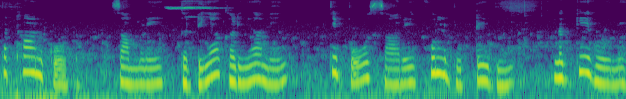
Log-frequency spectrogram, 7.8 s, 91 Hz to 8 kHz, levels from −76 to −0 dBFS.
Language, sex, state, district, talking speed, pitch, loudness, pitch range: Punjabi, female, Punjab, Pathankot, 105 wpm, 195 Hz, -16 LUFS, 180-235 Hz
